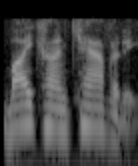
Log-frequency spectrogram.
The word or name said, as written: biconcavity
